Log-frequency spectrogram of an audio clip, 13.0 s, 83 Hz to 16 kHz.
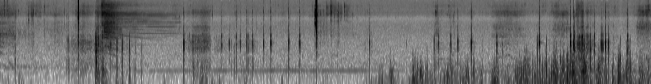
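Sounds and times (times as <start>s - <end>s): low steady reel hum: 0.0s - 13.0s
fishing reel whirring: 2.0s - 3.6s.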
